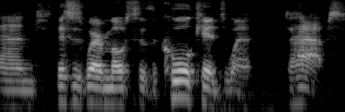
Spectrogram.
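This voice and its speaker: A man with a New York accent, medium pitch and fairly even intonation. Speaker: livestream host. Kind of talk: casual chat. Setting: live video broadcast.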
